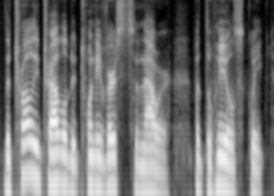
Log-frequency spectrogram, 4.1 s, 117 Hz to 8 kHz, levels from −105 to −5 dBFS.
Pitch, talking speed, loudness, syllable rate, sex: 125 Hz, 175 wpm, -17 LUFS, 4.7 syllables/s, male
